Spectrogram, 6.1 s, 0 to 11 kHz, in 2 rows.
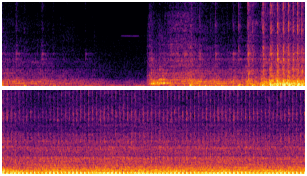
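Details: Over-20-year-old Craftsman riding mower, Kohler Command engine, started for a test cycle after the wrongly fitted deck belt that locked the engine was refitted: quiet, a short crank, then it catches and settles into a steady, even run; normal start.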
